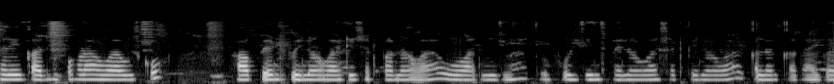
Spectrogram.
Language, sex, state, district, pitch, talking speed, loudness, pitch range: Maithili, female, Bihar, Supaul, 220 Hz, 230 wpm, -20 LUFS, 215-225 Hz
